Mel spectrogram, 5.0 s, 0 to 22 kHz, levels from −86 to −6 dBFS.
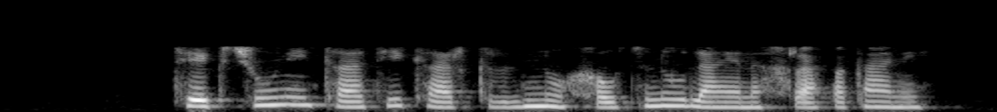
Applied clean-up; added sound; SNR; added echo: none; none; none; none.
